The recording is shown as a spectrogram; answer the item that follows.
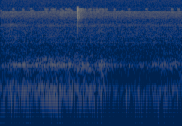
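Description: Near silence: room tone, with only a very faint rustle about half a second in.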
